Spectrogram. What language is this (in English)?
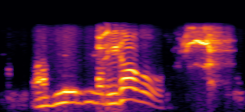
Dogri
